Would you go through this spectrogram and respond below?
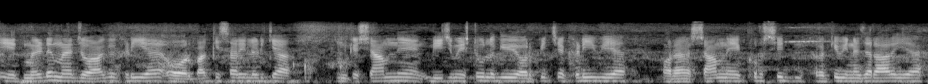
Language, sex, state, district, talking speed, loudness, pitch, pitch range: Hindi, male, Rajasthan, Bikaner, 225 wpm, -16 LUFS, 155 Hz, 145-165 Hz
